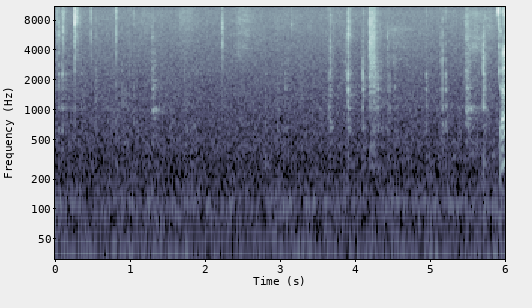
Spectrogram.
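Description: Ballpoint pen on paper: faint scratching and light ticks as a word is finished, then a few scattered small clicks and taps over a steady low hum.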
